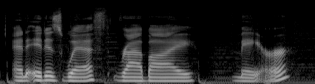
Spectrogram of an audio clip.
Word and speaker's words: Meir: it is with Rabbi mayor like John Mayor John Mayor last time I said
